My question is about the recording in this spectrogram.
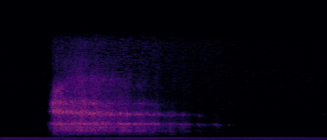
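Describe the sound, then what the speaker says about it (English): A single deep exhale through the mouth during a yoga session, a soft breathy rush that fades out over about two seconds against a low steady hum, with no talk. "Big exhales to your mouth"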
